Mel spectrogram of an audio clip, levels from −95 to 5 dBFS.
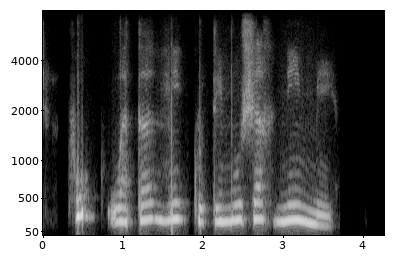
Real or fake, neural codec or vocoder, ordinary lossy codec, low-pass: fake; codec, 16 kHz in and 24 kHz out, 1 kbps, XY-Tokenizer; Opus, 16 kbps; 7.2 kHz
